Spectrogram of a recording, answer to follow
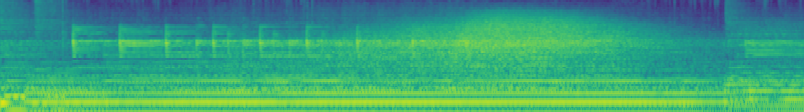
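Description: Live band music led by electric guitar: deep sustained notes ring underneath while higher picked notes sound in the first few seconds. A hissing swell builds through the middle and fades, and the chord changes near the end.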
